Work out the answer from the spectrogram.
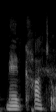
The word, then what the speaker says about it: Mankato: Mankato. I just got a text. That's how it's pronounced.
